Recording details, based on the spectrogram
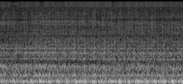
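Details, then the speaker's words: Geo Metro idling after intake, head and exhaust gasket work, belt loosened: rough idle with a faint thin whine; owner suspects the water pump. "Loosen up that belt, now I gotta squeal. As you can hear it, it's whining a little bit."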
